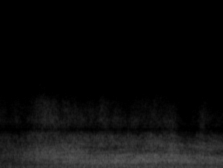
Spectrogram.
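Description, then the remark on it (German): The small jet turbine on top of the fuselage of a remote-controlled model aircraft fitted with extremely slender, glider-like wings roars with a steady, high-pitched whine that swells within the first moments and holds loud as the aircraft sets off on the runway and takes off. No voices. “Die Maschine setzt sich in Bewegung und hebt ab.”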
